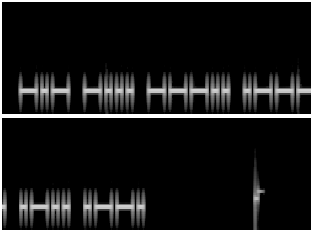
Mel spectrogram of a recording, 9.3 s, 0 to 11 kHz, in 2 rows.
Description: Morse code, heard as a keyed tone, about 15 wpm, 700 Hz. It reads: KB8JLP
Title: USA Callsign DE Callsign - 6 Characters - 15wpm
